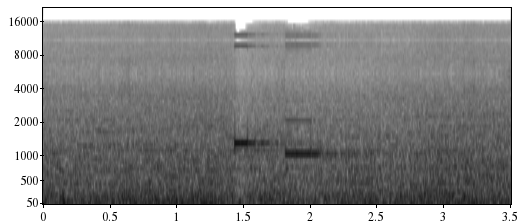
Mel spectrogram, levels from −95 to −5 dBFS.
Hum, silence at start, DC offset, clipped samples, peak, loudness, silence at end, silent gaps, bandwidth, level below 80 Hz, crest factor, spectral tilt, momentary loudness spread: none; 0 s; 0.4%; under 0.1%; -6 dBFS; -20 LUFS; 0 s; none; 15.5 kHz; -26 dBFS; 14 dB; -5 dB/octave; 5 LU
